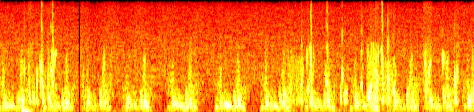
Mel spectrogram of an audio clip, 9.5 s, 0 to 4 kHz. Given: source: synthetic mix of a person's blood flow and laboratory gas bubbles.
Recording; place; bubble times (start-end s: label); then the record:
Doppler ultrasound of blood flow; precordium
0.46-1.17 s: bubbles
5.74-6.30 s: bubbles
6.49-6.61 s: bubbles
6.78-6.99 s: bubbles
7.21-7.28 s: bubbles
7.32-7.93 s: bubbles
8.46-8.64 s: bubbles
8.82-8.94 s: bubbles
9.05-9.21 s: bubbles
9.41-9.50 s: bubbles
From the record:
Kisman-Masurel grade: 233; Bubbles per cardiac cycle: several, 3 to 8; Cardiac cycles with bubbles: 50 to 99%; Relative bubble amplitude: loud (0.450 to 0.775); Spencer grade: 3 (all of the cardiac periods contain showers or single bubble signals, but not dominating or overriding the cardiac motion signals); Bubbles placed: anywhere in the cardiac cycle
